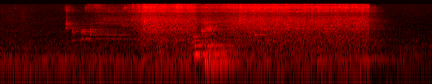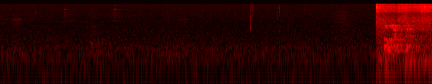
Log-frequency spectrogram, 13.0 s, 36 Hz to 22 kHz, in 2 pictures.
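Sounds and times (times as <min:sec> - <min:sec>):
water spraying from a lab bathroom shower: 0:01.3 - 0:05.7, 0:12.1 - 0:12.9.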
